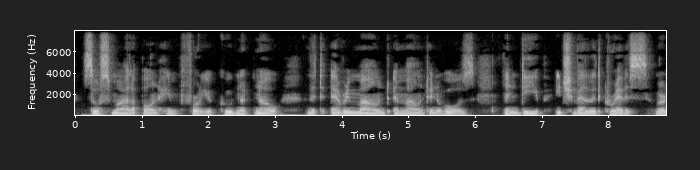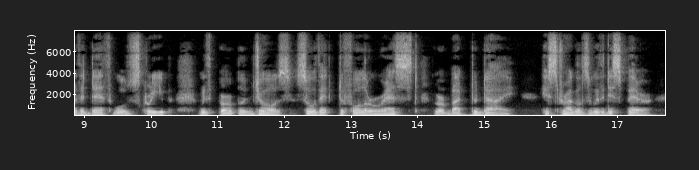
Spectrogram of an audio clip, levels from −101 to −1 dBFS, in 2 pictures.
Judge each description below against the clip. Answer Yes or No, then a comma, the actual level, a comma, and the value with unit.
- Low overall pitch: Yes, very low, 95 Hz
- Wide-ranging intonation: No, average, 3.6 semitones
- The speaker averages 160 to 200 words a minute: No, average, 150 wpm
